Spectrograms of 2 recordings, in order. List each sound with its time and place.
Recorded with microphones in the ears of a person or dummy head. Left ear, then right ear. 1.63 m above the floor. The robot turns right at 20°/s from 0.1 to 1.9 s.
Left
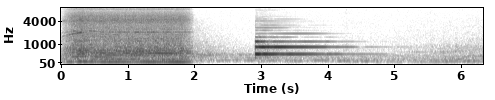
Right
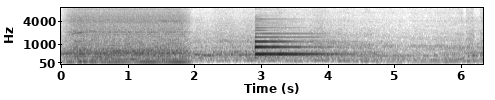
2.9 s a guitar: 50° right (ahead or behind), 1.3 m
